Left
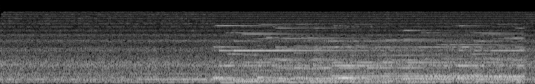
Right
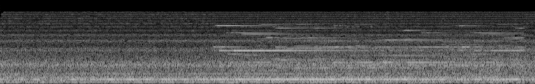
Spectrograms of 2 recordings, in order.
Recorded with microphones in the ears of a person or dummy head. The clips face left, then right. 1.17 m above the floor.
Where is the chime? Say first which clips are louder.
Left 3 dB; 50° left (ahead or behind).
